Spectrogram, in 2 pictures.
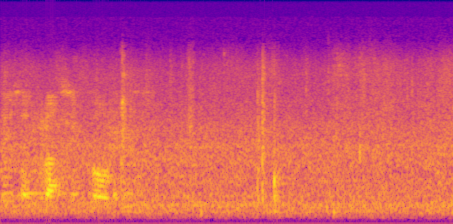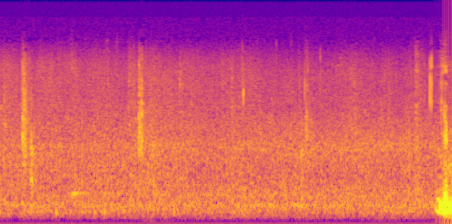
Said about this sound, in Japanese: まあその意味でこの新幹線がゆっくり走って、えー、駅に着く時に初めてそのコトンコトンコトンコトンという音が聞こえていく。でそれで昔のなんかこうえー、電車の風景を思い出すというようなねことがちょっと、まあ、今ちょっと聞こえてきたんですね。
